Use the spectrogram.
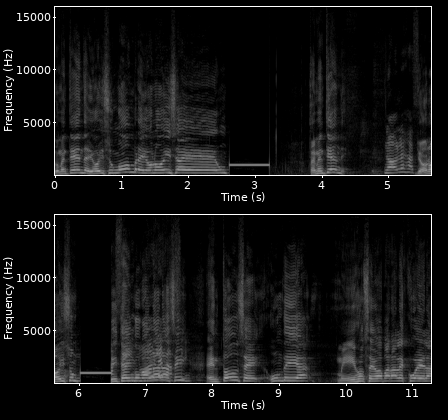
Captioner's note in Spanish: Bip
